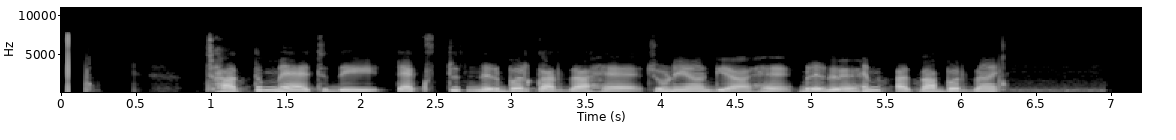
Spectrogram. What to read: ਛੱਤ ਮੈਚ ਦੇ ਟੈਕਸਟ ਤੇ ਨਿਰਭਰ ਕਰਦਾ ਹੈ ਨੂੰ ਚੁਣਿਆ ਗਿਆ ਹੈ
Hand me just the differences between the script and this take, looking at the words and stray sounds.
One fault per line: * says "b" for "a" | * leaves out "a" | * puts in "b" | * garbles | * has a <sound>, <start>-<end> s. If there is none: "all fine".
* leaves out "ਤੇ"
* leaves out "ਨੂੰ"
* garbles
